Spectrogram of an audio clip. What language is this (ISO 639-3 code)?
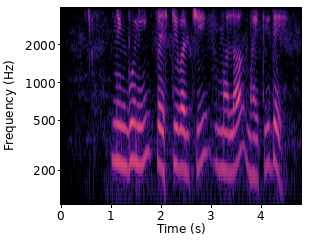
mar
